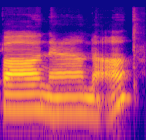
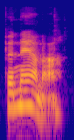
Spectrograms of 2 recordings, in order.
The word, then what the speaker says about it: banana: last syllables quickly, and they say the middle syllable longer. So I don't say banana, I say banana, banana. So the na syllable is longer.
